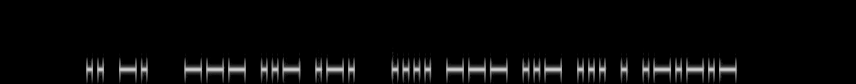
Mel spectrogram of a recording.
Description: Morse code, heard as a keyed tone, about 22 wpm, 700 Hz. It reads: IN OUR HOUSE.
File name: practice / 22wpm / Sentences with 2-Word Phrases - 22wpm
